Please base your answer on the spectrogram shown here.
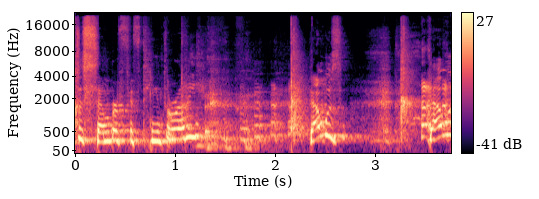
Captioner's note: laughing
